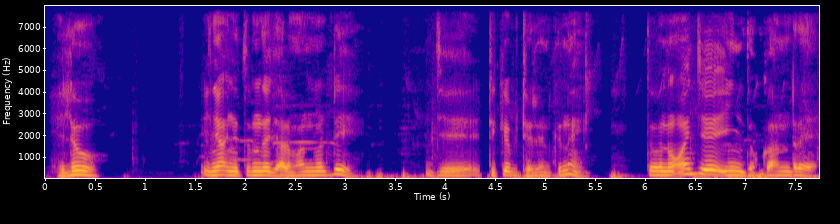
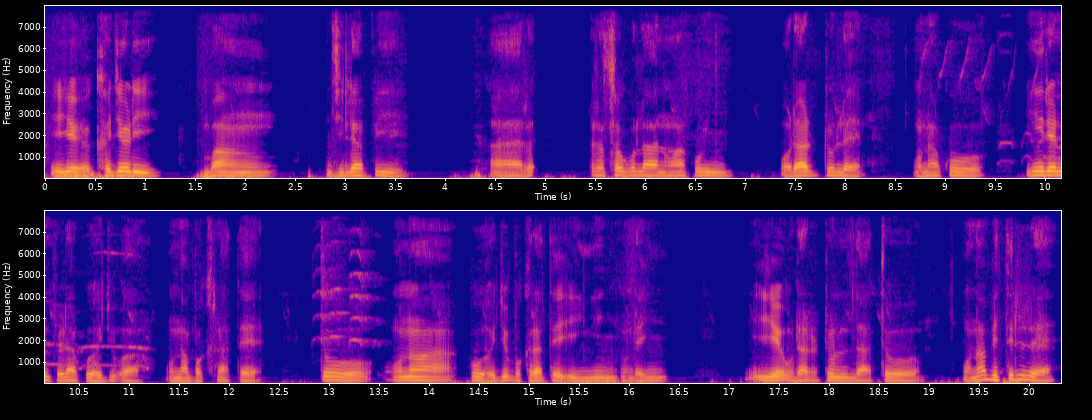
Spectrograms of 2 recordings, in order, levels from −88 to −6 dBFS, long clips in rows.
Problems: background sounds at intervals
